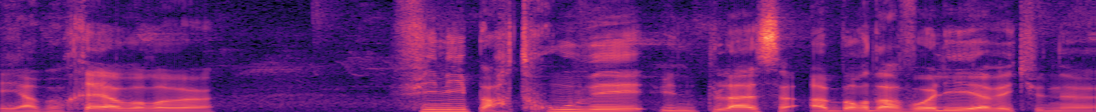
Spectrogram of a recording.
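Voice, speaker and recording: A man with medium pitch and lively intonation at a fairly slow pace, in dry, close sound with no echo. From western France, Mayenne. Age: 20s. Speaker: podcast host, traveler. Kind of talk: podcast monologue. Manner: halting, many hesitations.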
